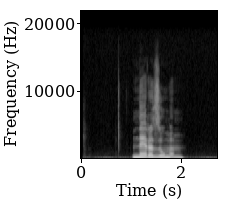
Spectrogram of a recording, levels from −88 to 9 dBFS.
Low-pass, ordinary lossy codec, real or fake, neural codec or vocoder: 19.8 kHz; none; real; none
